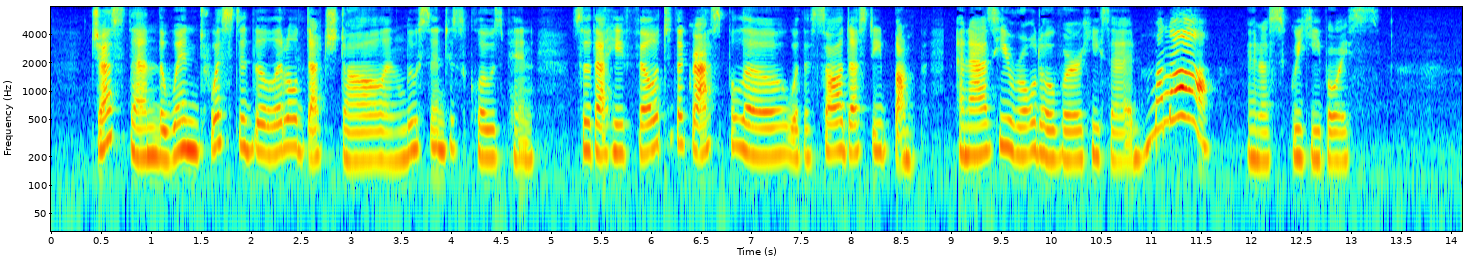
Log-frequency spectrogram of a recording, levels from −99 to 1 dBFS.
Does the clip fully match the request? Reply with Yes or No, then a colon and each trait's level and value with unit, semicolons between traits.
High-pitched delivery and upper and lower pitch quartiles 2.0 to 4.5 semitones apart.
Yes: high, 215 Hz; average, 3.4 semitones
